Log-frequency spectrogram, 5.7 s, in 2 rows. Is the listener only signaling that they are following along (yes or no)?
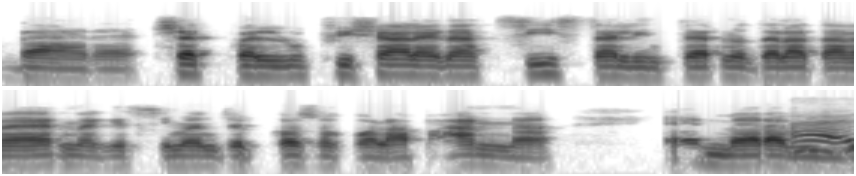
no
